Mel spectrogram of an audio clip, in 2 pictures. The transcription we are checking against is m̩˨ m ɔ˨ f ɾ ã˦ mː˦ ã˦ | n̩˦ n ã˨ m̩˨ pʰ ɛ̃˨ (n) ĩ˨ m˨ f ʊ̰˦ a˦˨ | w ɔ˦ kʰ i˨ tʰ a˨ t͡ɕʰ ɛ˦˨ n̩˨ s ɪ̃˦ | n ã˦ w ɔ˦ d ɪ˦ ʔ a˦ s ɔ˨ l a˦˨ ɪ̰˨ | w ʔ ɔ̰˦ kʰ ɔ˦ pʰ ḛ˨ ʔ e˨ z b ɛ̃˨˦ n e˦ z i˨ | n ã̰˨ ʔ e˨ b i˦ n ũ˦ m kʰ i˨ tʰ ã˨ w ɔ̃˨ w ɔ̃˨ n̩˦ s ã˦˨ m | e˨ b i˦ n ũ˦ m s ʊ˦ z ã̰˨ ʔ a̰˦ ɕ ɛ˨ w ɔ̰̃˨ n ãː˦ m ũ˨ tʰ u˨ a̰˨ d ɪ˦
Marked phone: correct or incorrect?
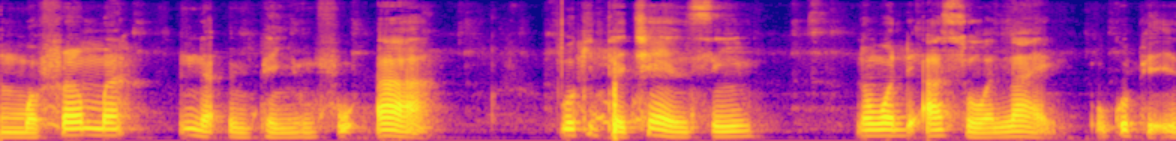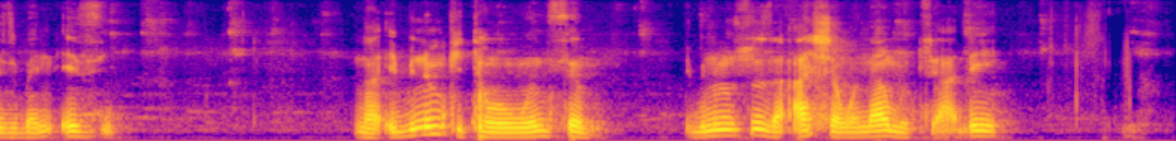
incorrect: ɲ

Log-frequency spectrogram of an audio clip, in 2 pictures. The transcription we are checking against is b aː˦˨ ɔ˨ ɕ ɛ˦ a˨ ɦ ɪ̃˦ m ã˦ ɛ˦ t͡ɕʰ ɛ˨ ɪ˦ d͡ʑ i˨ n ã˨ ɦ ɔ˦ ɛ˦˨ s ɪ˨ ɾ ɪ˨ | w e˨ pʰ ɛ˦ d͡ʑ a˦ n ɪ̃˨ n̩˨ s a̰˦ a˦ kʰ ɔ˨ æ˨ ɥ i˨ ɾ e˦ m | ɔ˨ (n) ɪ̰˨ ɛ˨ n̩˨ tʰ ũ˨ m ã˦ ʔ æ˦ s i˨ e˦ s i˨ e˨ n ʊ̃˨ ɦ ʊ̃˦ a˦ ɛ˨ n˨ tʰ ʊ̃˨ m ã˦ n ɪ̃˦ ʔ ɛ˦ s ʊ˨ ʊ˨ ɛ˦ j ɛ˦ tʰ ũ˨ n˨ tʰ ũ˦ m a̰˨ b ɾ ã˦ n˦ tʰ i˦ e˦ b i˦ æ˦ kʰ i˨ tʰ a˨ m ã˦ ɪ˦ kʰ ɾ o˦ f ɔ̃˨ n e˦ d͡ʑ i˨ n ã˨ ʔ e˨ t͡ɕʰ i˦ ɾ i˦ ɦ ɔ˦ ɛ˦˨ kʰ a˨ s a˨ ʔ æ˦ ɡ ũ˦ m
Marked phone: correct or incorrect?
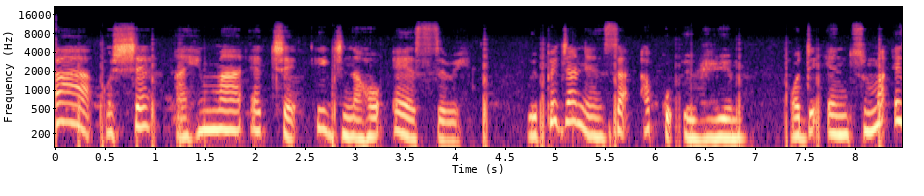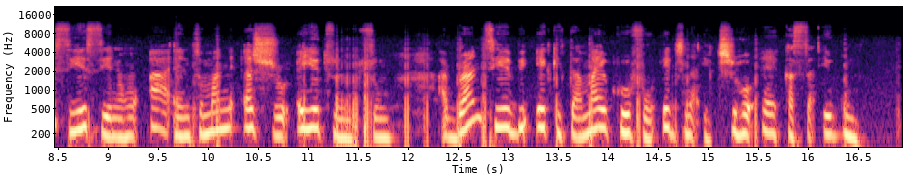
incorrect: d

